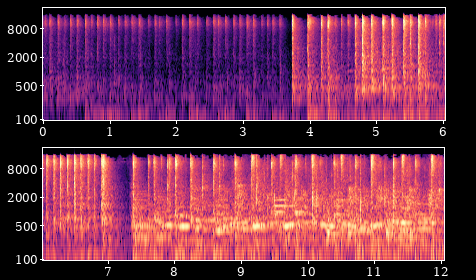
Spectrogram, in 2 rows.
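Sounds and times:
rapid percussion strokes: 0.0 - 12.0
jazz quartet playing: 7.3 - 12.0.

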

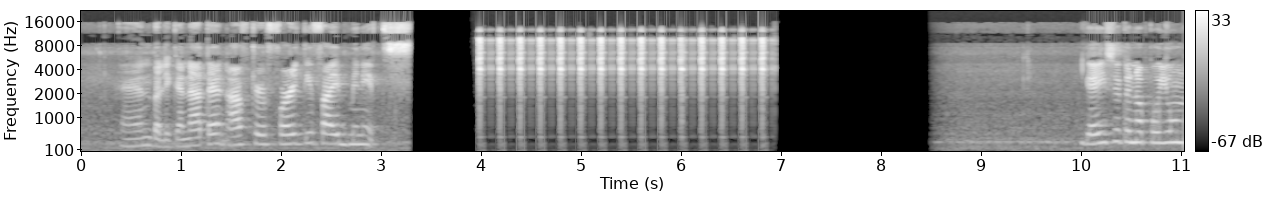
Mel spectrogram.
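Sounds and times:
clock ticking: 4.0 - 7.0.

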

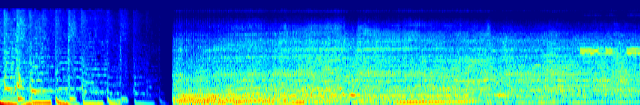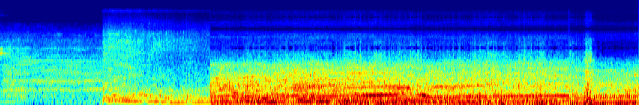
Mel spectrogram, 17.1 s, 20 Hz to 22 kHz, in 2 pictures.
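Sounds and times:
motorcycle engines revving: 2.3 - 17.0.

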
